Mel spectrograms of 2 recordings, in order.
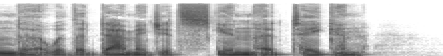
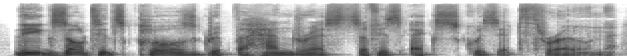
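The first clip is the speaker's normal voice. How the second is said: plain reading voice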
